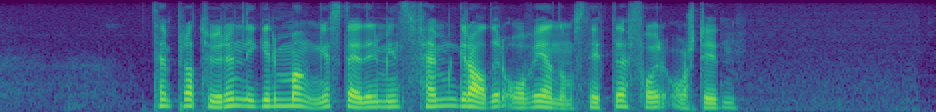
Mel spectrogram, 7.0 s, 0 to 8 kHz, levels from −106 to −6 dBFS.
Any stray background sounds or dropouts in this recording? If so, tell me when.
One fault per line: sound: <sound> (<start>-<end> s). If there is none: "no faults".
no faults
